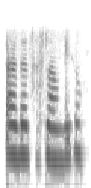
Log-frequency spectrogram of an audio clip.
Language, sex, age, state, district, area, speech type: Kashmiri, female, 30-45, Jammu and Kashmir, Budgam, rural, conversation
